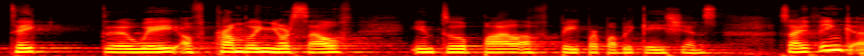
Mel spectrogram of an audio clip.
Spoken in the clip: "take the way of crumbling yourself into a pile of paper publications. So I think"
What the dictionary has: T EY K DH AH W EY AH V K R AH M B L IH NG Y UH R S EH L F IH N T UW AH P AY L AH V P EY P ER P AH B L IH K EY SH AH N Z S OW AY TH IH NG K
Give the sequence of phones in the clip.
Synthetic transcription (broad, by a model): T EY K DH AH W EY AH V K R AH M B L IH NG Y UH R S EH L F IH N T UW P AY L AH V P EY P ER P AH B L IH K EY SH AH N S S OW AY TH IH NG K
